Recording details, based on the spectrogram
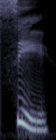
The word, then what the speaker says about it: Seay: Is it Eric Say or Eric C? – It's C. – C. Okay. – Yeah. – And that's spelled S-E-A-Y. – Yeah.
